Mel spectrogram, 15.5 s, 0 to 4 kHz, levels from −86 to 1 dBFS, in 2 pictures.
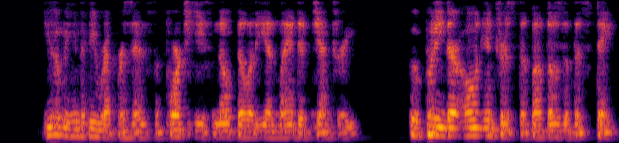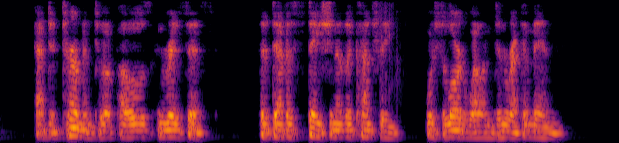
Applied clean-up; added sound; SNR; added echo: neural mask model DeepFilterNet 3.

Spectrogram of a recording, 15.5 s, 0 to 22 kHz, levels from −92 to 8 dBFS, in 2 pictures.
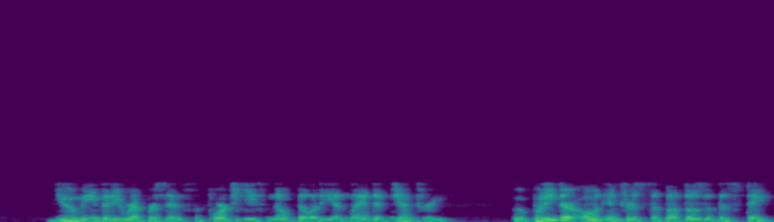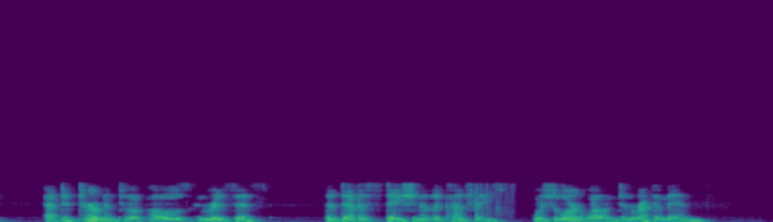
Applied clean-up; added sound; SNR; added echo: neural separator model SepFormer DNS4.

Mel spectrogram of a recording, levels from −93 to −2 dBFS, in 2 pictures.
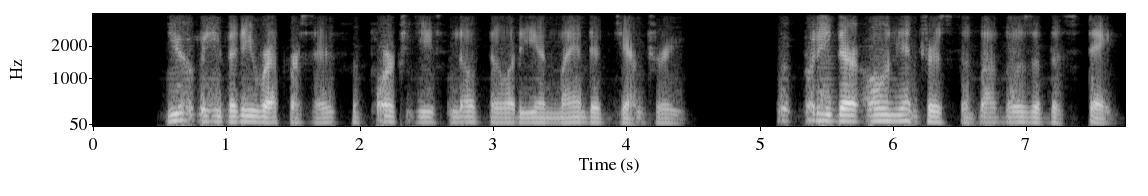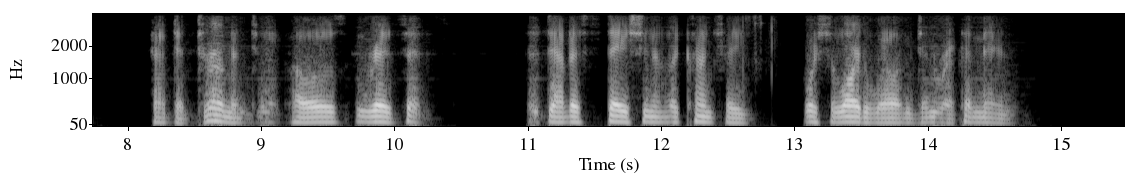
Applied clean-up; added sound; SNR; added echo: neural separator model SepFormer WHAMR!.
